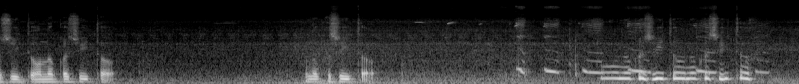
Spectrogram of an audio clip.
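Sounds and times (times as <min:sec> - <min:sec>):
speech: 0:00.0 - 0:01.3, 0:03.0 - 0:03.9, 0:06.0 - 0:07.7
Hokkaido dog whining: 0:04.1 - 0:07.9.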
